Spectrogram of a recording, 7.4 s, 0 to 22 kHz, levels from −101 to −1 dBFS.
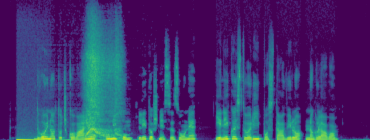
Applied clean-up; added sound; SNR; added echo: classical method spectral subtraction.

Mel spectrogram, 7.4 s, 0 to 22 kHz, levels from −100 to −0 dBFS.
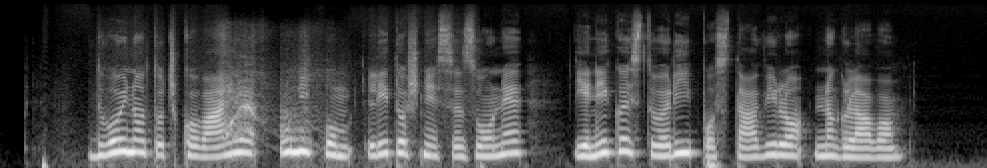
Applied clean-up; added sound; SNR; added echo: neural mask model RNNoise.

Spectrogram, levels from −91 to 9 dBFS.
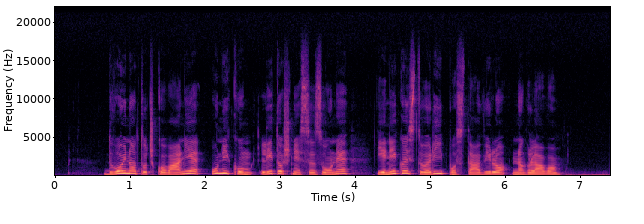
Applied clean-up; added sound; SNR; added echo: none; none; none; none.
